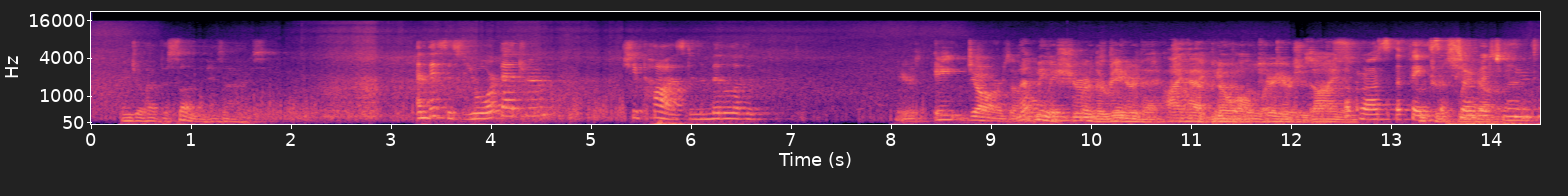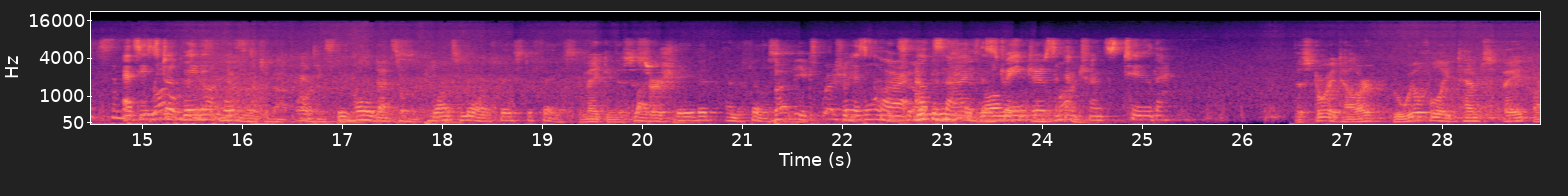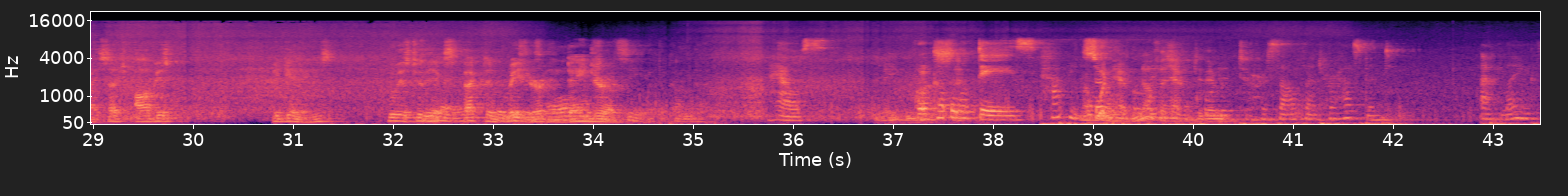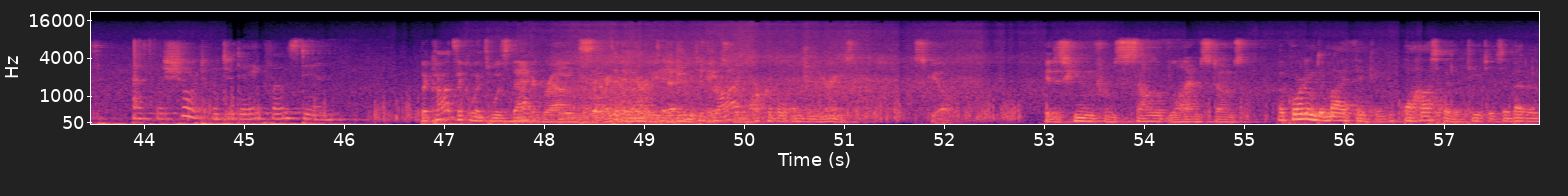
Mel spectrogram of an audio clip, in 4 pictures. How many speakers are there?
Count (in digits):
8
